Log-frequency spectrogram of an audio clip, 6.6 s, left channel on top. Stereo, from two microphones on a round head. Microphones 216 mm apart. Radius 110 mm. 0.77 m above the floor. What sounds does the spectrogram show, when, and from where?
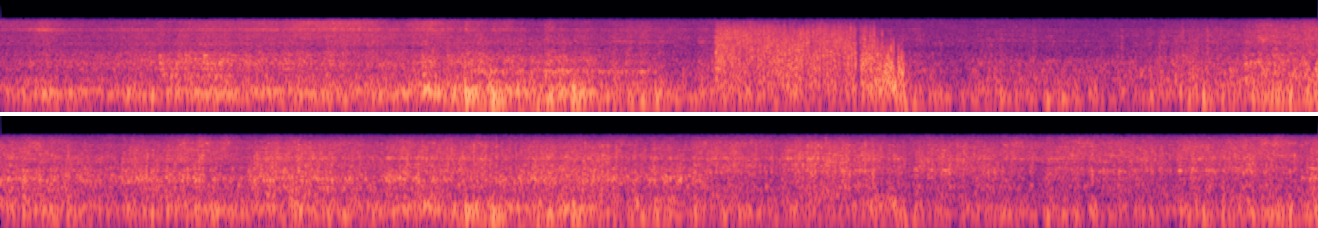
Only background noise.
